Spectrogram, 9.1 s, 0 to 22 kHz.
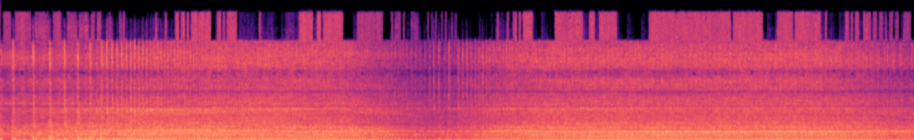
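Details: Toro Z5000 Timecutter zero-turn with Kohler Courage 21 engine, throttle stuck about half open: engine holds a high, steady speed, dips sharply once and climbs straight back; running wild, too fast, not returning to idle.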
